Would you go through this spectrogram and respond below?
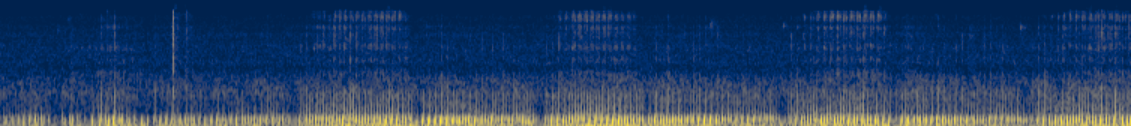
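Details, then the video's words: Sleeping British Shorthair cat purring and snoring together, a continuous deep rumble rising and falling with slow breathing, with soft hissy breath or snore bursts about every two seconds at the breath peaks. "코골이 + 골골송?"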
